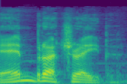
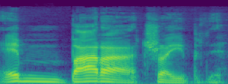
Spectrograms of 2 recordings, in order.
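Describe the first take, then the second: First: The name is said quickly and run together. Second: The name is said slowly with every syllable.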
